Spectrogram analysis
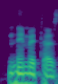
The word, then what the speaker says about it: nimitta: just briefly mention that the word nimita we often say nimita but really it's nimita is the proper pronunciation You know that.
